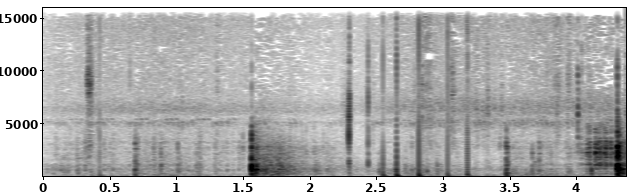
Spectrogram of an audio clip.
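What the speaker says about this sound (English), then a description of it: "Look at the fireworks." Fireworks and firecrackers going off ahead of the Fourth of July, a burst of loud sharp cracks and pops in quick irregular succession, one big crackling blast followed by a rapid string of snaps, fairly close.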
